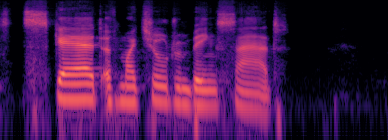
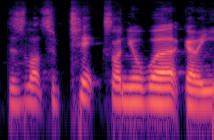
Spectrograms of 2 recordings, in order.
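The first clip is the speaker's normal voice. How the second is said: ordinary talk, nothing marked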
